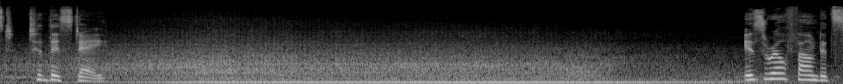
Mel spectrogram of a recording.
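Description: A heavy truck engine rumbles steadily as it rolls past.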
